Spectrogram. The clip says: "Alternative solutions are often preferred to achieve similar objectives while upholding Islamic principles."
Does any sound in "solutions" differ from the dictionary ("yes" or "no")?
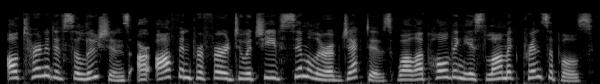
no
